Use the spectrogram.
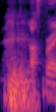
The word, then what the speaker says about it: Loughborough: Is that how you pronounce it? Loughborough, yeah.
